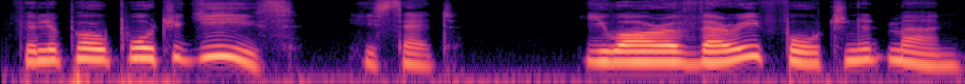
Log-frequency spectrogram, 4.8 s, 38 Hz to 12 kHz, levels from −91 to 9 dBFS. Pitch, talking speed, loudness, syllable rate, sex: 185 Hz, 125 wpm, -16 LUFS, 5.1 syllables/s, female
